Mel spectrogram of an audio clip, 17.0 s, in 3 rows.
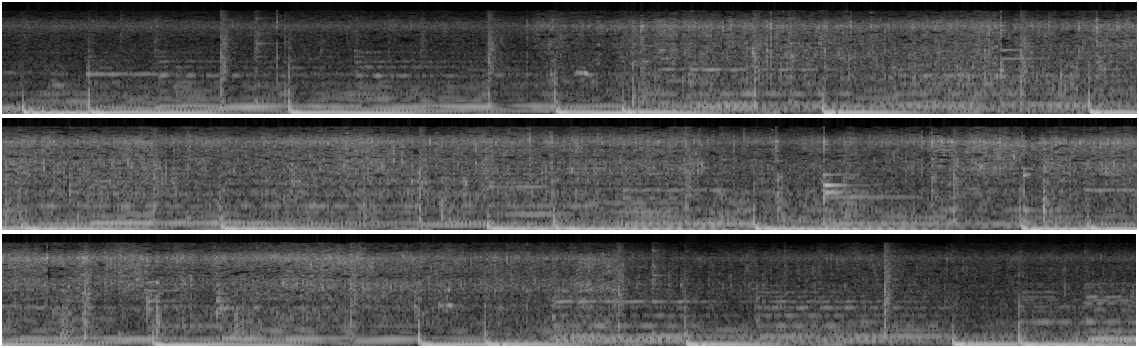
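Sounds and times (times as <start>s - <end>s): background music with bass line: 0.0s - 17.0s
vegetables sizzling in hot oil: 0.8s - 17.0s
ladle scraping a pan: 3.1s - 14.8s.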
